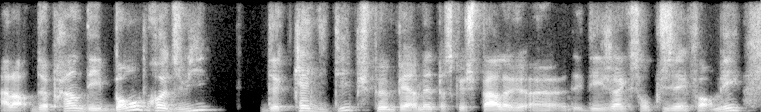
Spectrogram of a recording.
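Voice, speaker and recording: A man with a Quebec accent, medium-pitched and dark, mellow in tone, lively in intonation at a moderate pace, against a quiet background. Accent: Québécois French. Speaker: natural health expert. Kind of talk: webinar talk. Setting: online webinar.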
